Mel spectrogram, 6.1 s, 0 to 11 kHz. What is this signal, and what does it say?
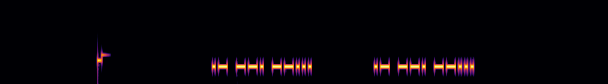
Morse code, heard as a keyed tone, about 40 wpm, 700 Hz. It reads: AG7 AG7
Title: USA Call Sign Prefixes - Repeated 2x - 40wpm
